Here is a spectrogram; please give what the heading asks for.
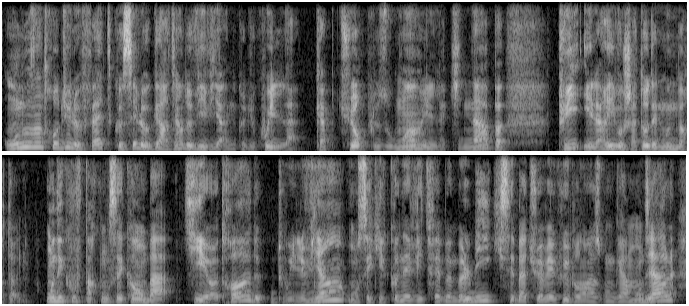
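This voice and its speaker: A man's voice: medium pitch, very animated, fairly quick, darkish tone, breathy edge. A man from France hosting a video essay, talking in a critical, conversational way with frequent casual fillers. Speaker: YouTube host.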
